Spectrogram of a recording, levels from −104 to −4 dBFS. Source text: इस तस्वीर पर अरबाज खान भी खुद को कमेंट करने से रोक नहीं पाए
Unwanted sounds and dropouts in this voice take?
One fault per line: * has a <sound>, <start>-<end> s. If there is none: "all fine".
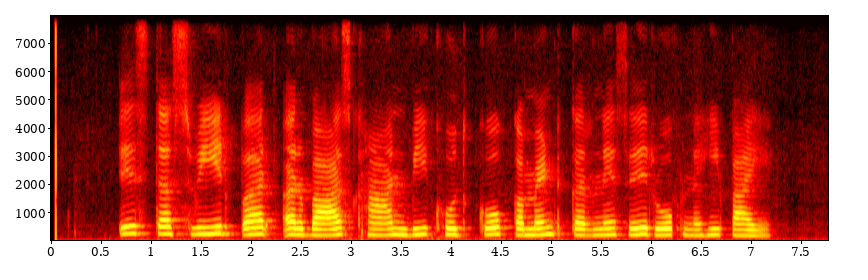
* has a dropout, 6.2-6.3 s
